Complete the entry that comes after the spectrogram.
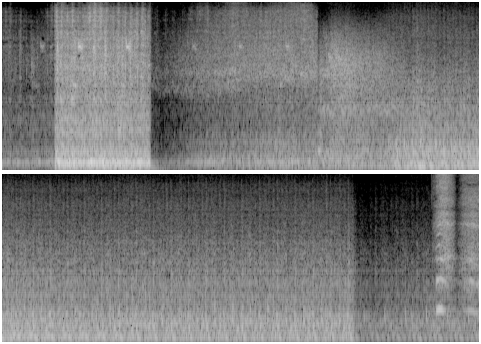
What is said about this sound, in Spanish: ¡Vaya, qué maravilla! ¡Es un coche!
